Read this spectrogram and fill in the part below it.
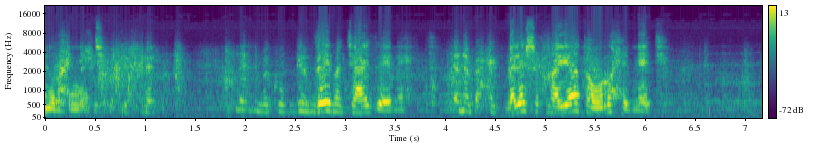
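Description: A middle-aged woman speaks calmly and close by.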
